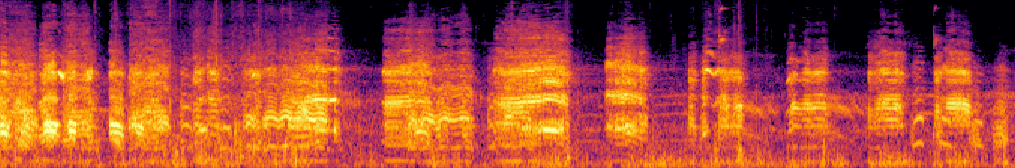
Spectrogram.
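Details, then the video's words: White domestic geese at a lake during a fight between two birds, others watching; bursts of harsh, rasping honks in clustered runs separated by short pauses, several geese calling together. "Geese Fighting Honking Goose Fight"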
